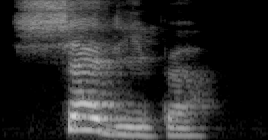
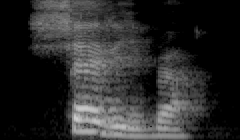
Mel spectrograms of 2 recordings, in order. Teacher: My stress lies on the sha because the last syllable is not super heavy. The one before it is not heavy.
